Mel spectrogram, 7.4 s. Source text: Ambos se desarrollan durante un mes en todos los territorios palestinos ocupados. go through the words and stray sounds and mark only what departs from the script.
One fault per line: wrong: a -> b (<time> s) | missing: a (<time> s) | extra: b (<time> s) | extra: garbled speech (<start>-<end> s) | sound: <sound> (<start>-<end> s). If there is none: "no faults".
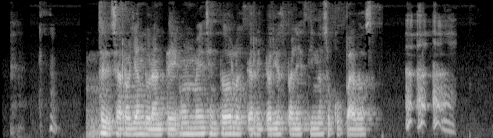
sound: cough (0.6-0.9 s)
sound: throat clearing (6.1-6.9 s)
